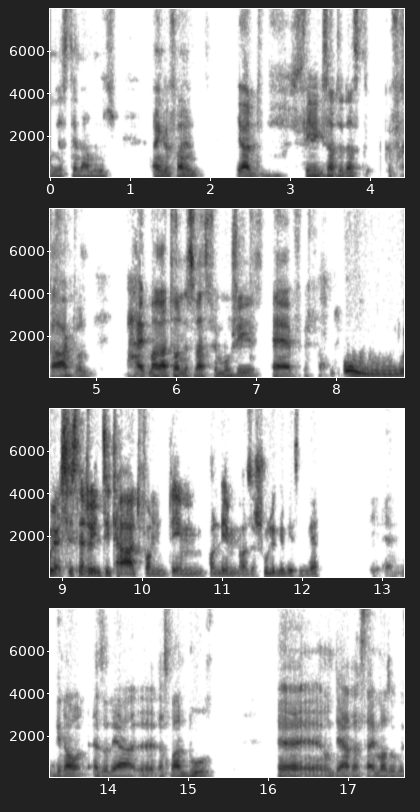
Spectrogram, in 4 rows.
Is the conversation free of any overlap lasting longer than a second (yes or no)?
yes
